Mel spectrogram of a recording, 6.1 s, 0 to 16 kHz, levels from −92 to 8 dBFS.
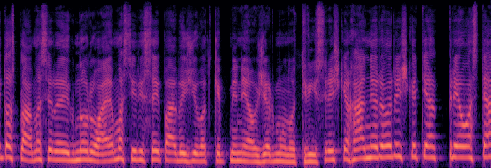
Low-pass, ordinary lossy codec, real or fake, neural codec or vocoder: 14.4 kHz; Opus, 64 kbps; real; none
